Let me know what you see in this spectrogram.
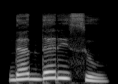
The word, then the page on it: ದದ್ದರಿಸು: daddarisu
